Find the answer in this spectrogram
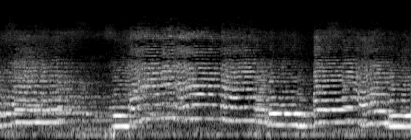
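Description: Saxophone played live, a jazz melody of running notes that step and slide in pitch, with a brief breath about a second in.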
